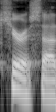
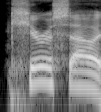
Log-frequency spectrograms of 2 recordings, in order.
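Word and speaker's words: Curaçao: to uh an island in the Caribbean called kirasa to do a talk a couple weeks ago where which island is that so you spell it kirasa at Cur a Google it yeah and then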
